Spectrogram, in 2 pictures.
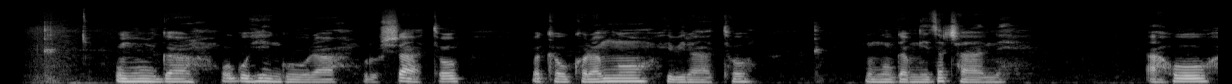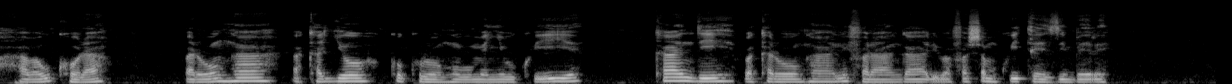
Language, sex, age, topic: Rundi, male, 25-35, education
